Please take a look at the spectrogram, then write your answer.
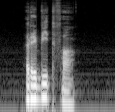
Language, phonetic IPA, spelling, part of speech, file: Polish, [rɨˈbʲitfa], rybitwa, noun, Pl-rybitwa.ogg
